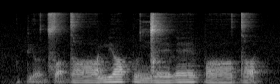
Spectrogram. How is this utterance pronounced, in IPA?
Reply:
pʲ ɔ̰ d͡z ɔ̰ dˤ ɑː mʲ ɒː p ʊ ŋ͡ǀ ɛ l ɛː p ɒː dˤ ɪ

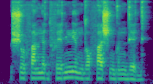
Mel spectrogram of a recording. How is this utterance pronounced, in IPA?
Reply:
ʃ ʊ f a ŋ ɛ d f e d mʲ o n d ɔ f a ʃ ŋ ɡ ʊ n d e d

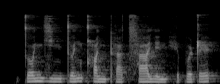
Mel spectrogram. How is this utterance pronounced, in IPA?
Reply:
t̪ o nʲ zʲ u nʲ t̪ ʊ nʲ qʰ o nʲ pʰ a t͡sʰ a lʲ a nʲ h ɪ p ʊ ʈ ɪ

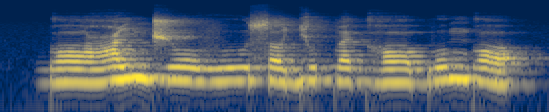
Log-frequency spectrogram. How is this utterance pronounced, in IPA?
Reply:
ɡ ɒː ʕ i n d͡ʒ oː v uː s ɒ ɟ o b æ ɡʱ ɒː b o ŋ ɡ ɒ

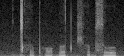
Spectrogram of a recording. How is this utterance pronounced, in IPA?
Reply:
ǀʰ ə pʰ ɔ ɠ ʌ t t͡ʃʰ ə b s ʊ

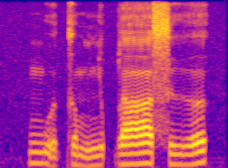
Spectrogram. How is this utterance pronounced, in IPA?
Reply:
m ṵ˧˨ ə̯ k ə˧˩ m ɲ ə˨˩ p̚ l aː˧ s ɨ˨˦ ə̯

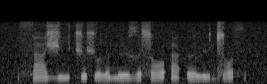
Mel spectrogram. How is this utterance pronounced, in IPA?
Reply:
θ a ʒ i t͡ʃ o ʃ o l ə m ø ɣ ə s ɔ ʔ a ʔ ə l y d͡z ɔ θ

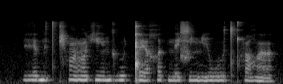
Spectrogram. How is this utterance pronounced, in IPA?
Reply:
ɦ e b ĩ t cʰ ɔ̃ l ɔ̃ ç j ĩ ɡʱ u ǃ e χ ɨ t n e ɕ ɘ ɲ i w u t qʰ u ʁ ɐ̃

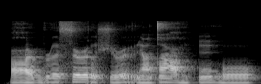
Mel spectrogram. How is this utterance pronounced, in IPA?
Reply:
ʕ ə˞˨ b ɹ ə˧ s ə˞˦ ɾ ʊ˨ ʃ ə˞˨˦ r ẽ˨ tˤ ə̃˦ ʕ e̤˧ ʔ ũ˧ ɦ o˧

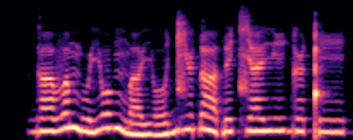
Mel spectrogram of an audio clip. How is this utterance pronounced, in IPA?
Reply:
ɡ ɐː˧ v ɐ˦ m u˨ j o˦ ŋ͡m ɐː˨ j o˨˦ d͡ʑ y˦ ɗ ɐː˦˨ ɗ ɪ˦ t͡ɕ ɛː˧ j i˧ ɡ ø˦ ǃ iː˦

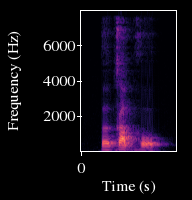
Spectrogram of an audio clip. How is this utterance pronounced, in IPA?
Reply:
ə k a bʱ o

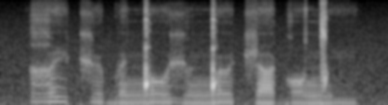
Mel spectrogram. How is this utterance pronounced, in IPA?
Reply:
ʁ i t͡ʃ ʏ b ɛ ŋ͡ǃ o ʒ ɵ ŋ͡ǃ ɵ t͡ʃ a ɡ ɔ ŋ͡ǀ i

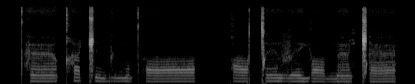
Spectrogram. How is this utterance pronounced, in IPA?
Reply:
t̪ʰ æ̃ː qʰ i ǁ ĩ b i n̪ õ t̪ʰ ɒː | q ɒː ǀ ẽ v e j ɒː n̪ æ̃ ǁ æ

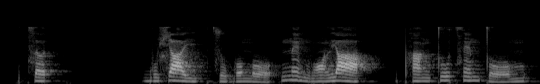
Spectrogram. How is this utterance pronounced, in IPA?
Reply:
t͡s ə˦ t̚ | ɡ u˧ ɕ a˥˧ j | t͡s u˨˩ ɡ o˧ ŋ o˨˩ | n̪ ẽ˥˧ n ɡ ɔ̃˧ l j a˥˧ | pʰ ã˧ ŋ t̪ u˦ t͡s ẽ˦ m t̪ o˨˦ m

